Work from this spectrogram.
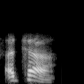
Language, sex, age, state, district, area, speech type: Sindhi, male, 45-60, Gujarat, Kutch, urban, conversation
